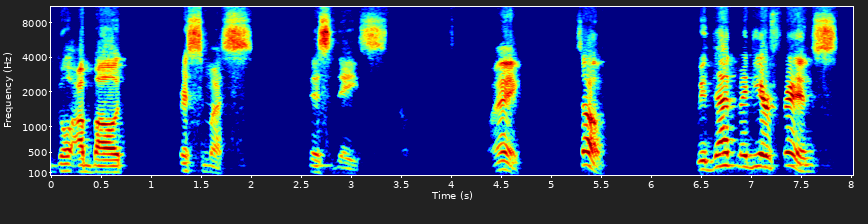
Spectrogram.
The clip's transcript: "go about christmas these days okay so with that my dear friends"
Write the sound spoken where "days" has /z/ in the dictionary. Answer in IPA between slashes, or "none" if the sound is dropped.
/s/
